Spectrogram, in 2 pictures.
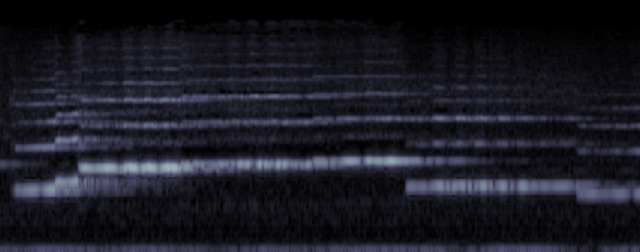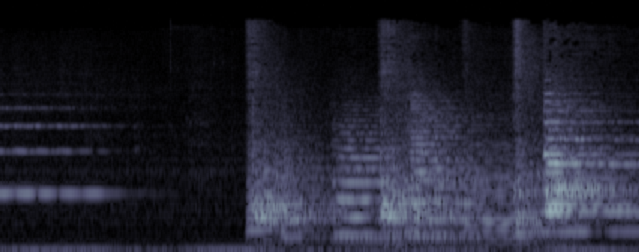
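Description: Solo piccolo playing long, held high notes that step slowly from one pitch to the next. About seven seconds in, the ensemble enters suddenly with loud struck accents and full chords, a French horn among them.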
